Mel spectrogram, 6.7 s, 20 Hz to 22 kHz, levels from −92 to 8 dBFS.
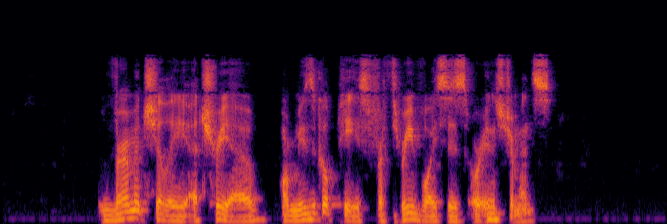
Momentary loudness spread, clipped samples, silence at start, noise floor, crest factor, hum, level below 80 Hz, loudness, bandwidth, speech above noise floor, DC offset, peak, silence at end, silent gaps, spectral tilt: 6 LU; under 0.1%; 1 s; -71 dBFS; 18 dB; none; -42 dBFS; -19 LUFS; 8.4 kHz; 53 dB; under 0.1%; -4 dBFS; 1.15 s; none; -4.5 dB/octave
